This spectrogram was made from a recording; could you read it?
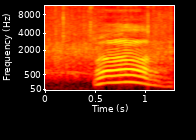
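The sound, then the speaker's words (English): A crowd at Jewel City Church claps steadily in praise during a morning service while one loud, sustained voiced cheer rises over the noise for about a second, then fades back into the applause. “Give him a hand clap and a shout of praise this morning.”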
